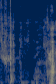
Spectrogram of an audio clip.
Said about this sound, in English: I'm drinking water, and for some reason I'm chewing an ice.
